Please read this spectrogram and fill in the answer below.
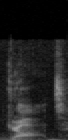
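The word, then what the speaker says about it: Goht: And ooh, yes, the wiki says it's pronounced Gott, as much fun as Gott it would be if you were the goat.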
